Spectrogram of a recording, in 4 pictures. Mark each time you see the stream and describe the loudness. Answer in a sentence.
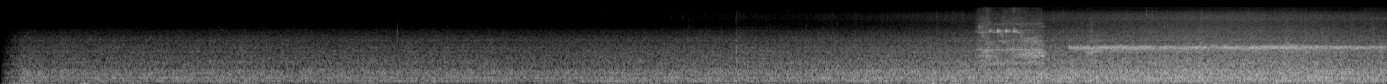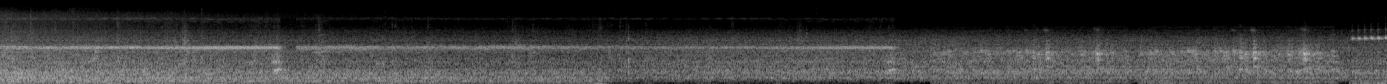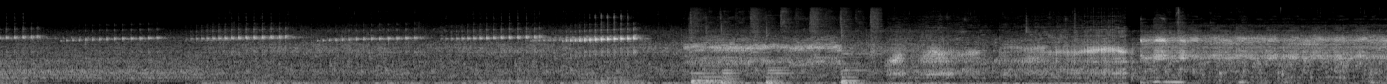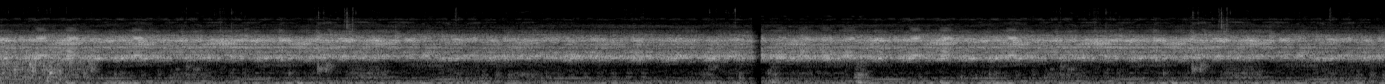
The stream can be heard from 0.0 to 42.6 s, getting louder then quieter.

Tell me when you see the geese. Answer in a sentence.
You can't hear the geese here.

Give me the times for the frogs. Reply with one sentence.
You can hear the frogs from 9.8 to 55.4 s.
